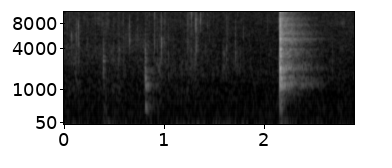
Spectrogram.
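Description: Vegetables being stirred through a thickening sauce in a pan, faint soft sizzling under a few light scrapes and one sharp utensil clack near the end, then quiet.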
